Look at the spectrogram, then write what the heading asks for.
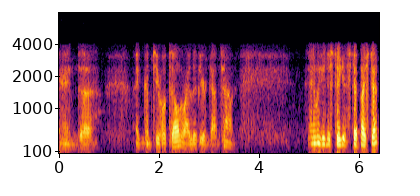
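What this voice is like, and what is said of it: Older man's voice, heavy breathing. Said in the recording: “The heavy breathing ... old man voice”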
